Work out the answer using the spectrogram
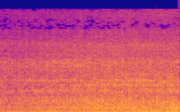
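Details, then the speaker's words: Power steering pump just reassembled after it had been noisy when the wheel was turned; now a steady low engine idle with no whine or groan while steering, the wheel is light with no catching, and the pump is quiet and healthy. "Oh, lambot na oh. Oh. Lambot na ng manibela, wala nang sabit. Goods na, wala nang ingay dun sa loob."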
